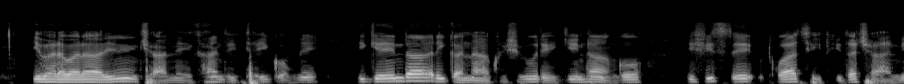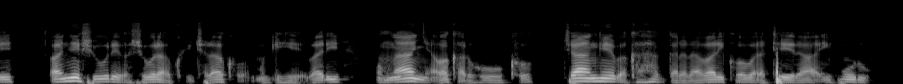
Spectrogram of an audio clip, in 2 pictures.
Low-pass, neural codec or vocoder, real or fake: 7.2 kHz; none; real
